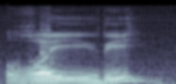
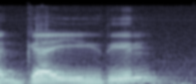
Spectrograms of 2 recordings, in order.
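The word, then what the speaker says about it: Ghairi (غير): Ghairi, jangan dibaca gairil. Gairil, orang banyak baca gairil. Gairil itu huruf G, karena pengucapan G dalam bahasa Arab tidak ada, tapi akan dicampur dengan suara tahanan angin di tenggorokan. Gho. Gho. Jangan go.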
